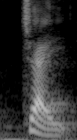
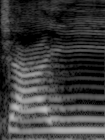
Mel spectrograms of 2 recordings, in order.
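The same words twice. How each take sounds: First: The final vowel sound is cut short. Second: The final vowel sound is drawn out long. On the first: The speaker calls it right. "ছোট্ট করে বলে থেমে যেতে হবে" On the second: The speaker calls it wrong. "চাই বলতে পারবো না"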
